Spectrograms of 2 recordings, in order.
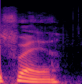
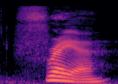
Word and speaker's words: Freya: Say Freya. – Freya. – Mm. – So almost like there's a frayed thread, Freya.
